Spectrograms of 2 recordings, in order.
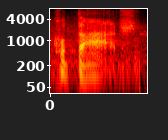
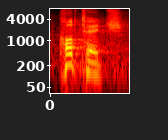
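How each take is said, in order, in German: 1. Es wird französisch ausgesprochen. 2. Es wird englisch ausgesprochen. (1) "aber die Wiener sagen Cottage, also Französisch" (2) "die Einwohner des Nobelviertels sagen Cottage"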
